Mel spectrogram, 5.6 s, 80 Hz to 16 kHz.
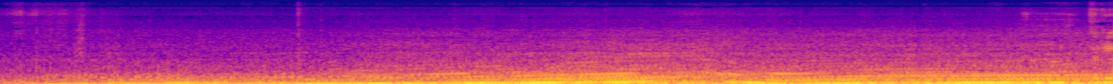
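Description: A Skoda Octavia A8 accelerating hard from a standstill to 100 km/h, heard from inside the cabin: a loud, steady engine drone rising in pitch through the gears, with brief dips at the shifts and constant road rumble underneath.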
